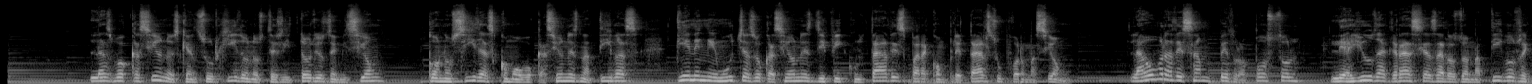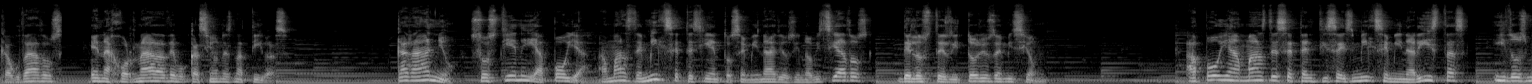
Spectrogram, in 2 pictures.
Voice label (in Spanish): spot M; Vocaciones Nativas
